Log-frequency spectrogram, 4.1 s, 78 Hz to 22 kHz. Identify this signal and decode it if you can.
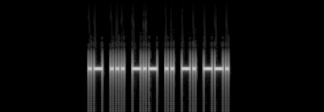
Morse code, heard as a keyed tone, about 34 wpm, 700 Hz. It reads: ASKING
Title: ING Suffix - Top 100 Words with Base Words 35wpm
